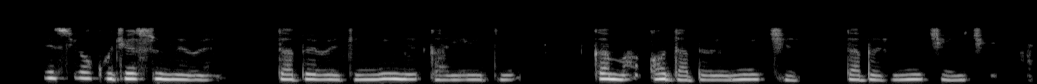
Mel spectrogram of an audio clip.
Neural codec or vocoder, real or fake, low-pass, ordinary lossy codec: codec, 16 kHz in and 24 kHz out, 2.2 kbps, FireRedTTS-2 codec; fake; 5.4 kHz; none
